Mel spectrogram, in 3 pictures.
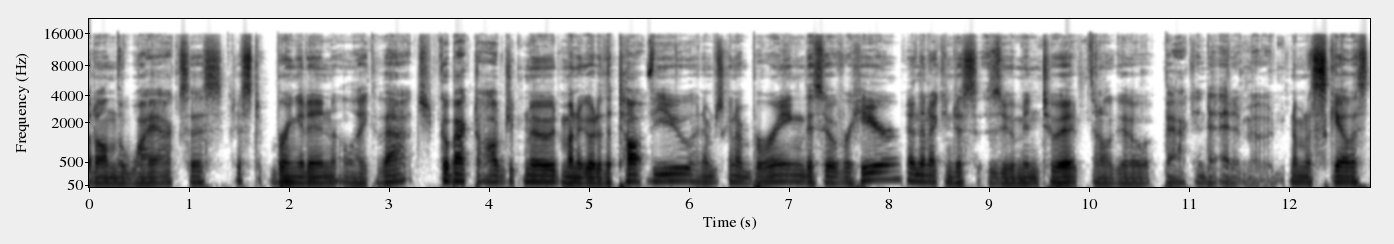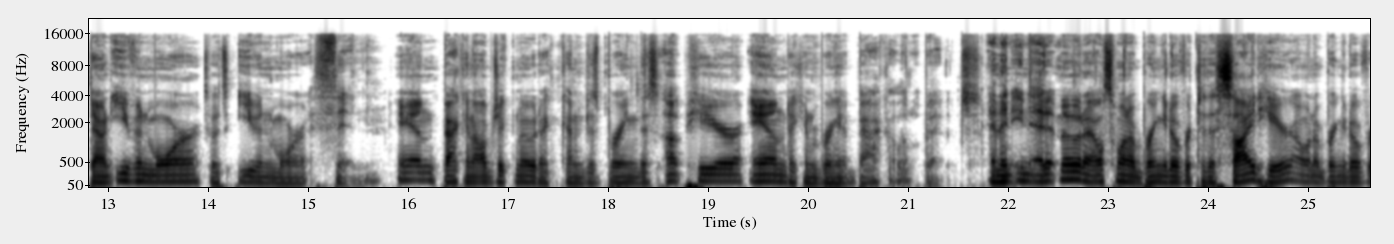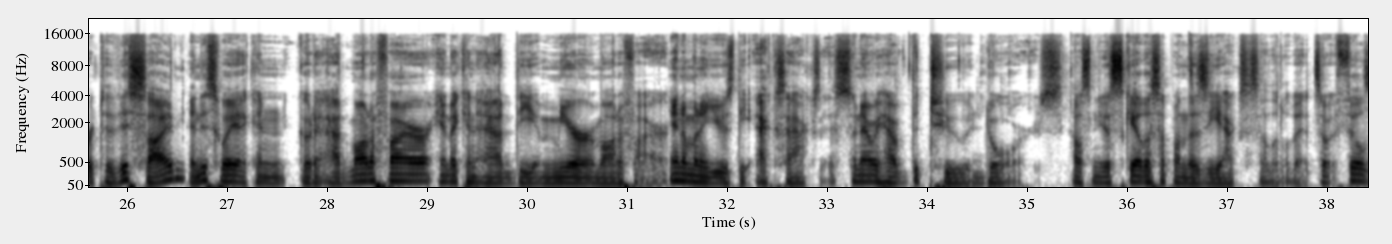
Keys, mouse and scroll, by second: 0.4 shift+middle click, 0.9 scroll up 2, 1.1 s, 3.4 Tab, 3.8 KP_7, 4.6 scroll down 1, 4.6-6.0 shift+middle drag, 6.0 g, 8.5 KP_Decimal, 9.2 scroll up 1, 9.2-10.7 middle drag, 10.7 Tab, 10.8 scroll down 2, 10.9-11.7 middle drag, 11.7 scroll up 1, 11.8 s, 15.4 middle click, 15.8 g, 17.4 scroll down 1, 17.5-17.9 shift+middle drag, 17.9 g, 19.2 middle click, 19.3 g, 21.7 Tab, 22.0 middle click, 22.9 g, 26.5-30.6 middle drag, 30.6 click, 31.4-32.1 drag, 32.4 middle click, 32.5-32.9 scroll up 5, 32.9 g, 34.0 scroll down 5, 34.3-35.4 shift+middle drag, 35.4 s, 37.1 g.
